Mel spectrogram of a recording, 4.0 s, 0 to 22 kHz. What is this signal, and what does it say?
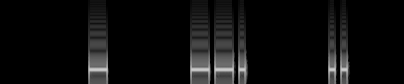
Morse code, heard as a keyed tone, about 20 wpm, spaced as for 8 wpm, 690 Hz. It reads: TGI
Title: 159 Lesson 26e - Letter g - Three Characters 20wpm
